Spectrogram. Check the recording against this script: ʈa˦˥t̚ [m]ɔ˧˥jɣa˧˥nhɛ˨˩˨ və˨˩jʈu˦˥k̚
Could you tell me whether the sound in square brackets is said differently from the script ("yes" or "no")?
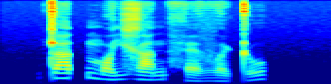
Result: no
